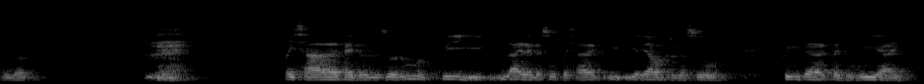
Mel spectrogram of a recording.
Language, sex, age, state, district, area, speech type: Manipuri, male, 30-45, Manipur, Tengnoupal, urban, spontaneous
